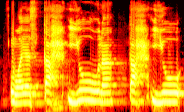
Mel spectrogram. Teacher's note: ہا کو حلق سے نکال کر کے پڑھنا ہے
